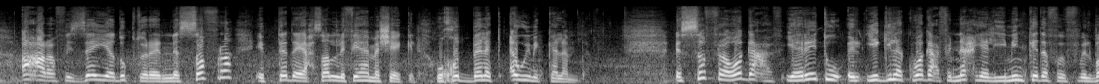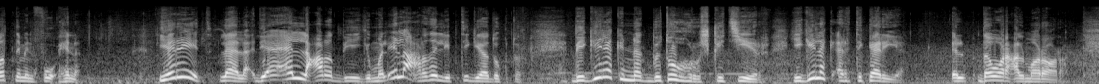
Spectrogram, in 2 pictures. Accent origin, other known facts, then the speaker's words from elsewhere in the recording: Egypt; احنا عندنا في مصر بنسميه فجل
